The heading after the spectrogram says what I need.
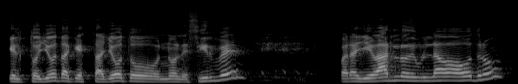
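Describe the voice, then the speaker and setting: A middle-aged male pastor giving a conversational, animated sermon with frequent asides to the congregation. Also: a little high, normal speed.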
